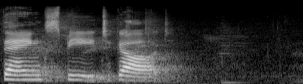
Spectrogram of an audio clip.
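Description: A woman speaks through a microphone in an echoing hall.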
